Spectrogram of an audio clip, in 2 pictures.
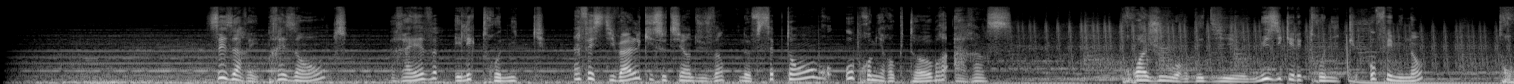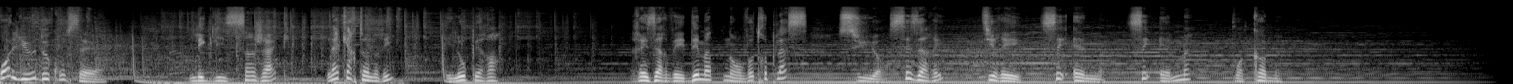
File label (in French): spot; REVES ELECTRONIQUES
